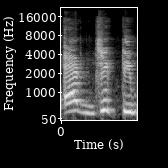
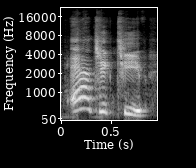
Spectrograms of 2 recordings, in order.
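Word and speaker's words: adjective: তাহলে আমার সাথে এখন উচ্চারণ করুন অ্যাডজেক্টিভ, অ্যাডজেক্টিভ অ্যান্ড অ্যাডজেক্টিভ, কারণ ডি হয়ে যাবে সাইলেন্ট।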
